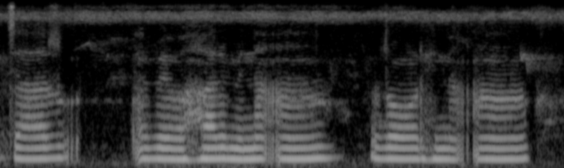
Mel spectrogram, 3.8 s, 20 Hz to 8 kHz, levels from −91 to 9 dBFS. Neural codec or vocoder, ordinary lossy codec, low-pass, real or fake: none; Opus, 32 kbps; 7.2 kHz; real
